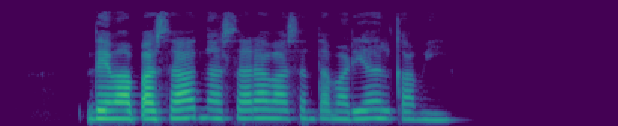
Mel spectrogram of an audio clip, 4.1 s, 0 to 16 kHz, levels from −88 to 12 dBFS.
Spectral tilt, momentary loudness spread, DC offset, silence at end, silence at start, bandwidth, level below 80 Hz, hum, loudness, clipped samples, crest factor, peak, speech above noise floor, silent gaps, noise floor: -4.5 dB/octave; 16 LU; under 0.1%; 1.15 s; 0.6 s; 11 kHz; -82 dBFS; none; -26 LUFS; under 0.1%; 22 dB; -6 dBFS; 64 dB; none; -90 dBFS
